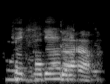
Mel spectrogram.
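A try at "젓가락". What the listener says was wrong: Karak. Sama pakai K-nya ya. Karak. Jadi ketika siat sama giok ketemu juga, maka gioknya akan jadi sang giok juga. Sama ya. Jadi cekarak, sukarak.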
